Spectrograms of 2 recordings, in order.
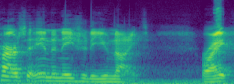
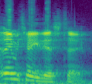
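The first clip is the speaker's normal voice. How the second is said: ordinary delivery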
